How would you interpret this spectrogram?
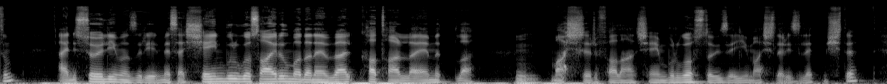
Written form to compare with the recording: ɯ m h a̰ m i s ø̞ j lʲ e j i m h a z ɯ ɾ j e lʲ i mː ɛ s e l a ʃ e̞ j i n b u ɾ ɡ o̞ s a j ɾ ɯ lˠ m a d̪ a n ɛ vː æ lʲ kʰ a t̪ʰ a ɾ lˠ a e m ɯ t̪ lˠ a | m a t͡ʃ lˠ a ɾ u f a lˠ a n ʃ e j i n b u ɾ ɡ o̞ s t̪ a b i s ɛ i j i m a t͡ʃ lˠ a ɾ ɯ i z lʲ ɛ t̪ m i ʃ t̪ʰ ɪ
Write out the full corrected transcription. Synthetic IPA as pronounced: ɯ m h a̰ n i s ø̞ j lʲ e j i m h a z ɯ ɾ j e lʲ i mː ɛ s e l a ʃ e̞ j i n b u ɾ ɡ o̞ s a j ɾ ɯ lˠ m a d̪ a n ɛ vː æ lʲ kʰ a t̪ʰ a ɾ lˠ a e m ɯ t̪ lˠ a | m a t͡ʃ lˠ a ɾ ɯ f a lˠ a n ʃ e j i n b u ɾ ɡ o̞ s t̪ a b i z ɛ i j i m a t͡ʃ lˠ a ɾ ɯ i z lʲ ɛ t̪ m i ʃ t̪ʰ ɪ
